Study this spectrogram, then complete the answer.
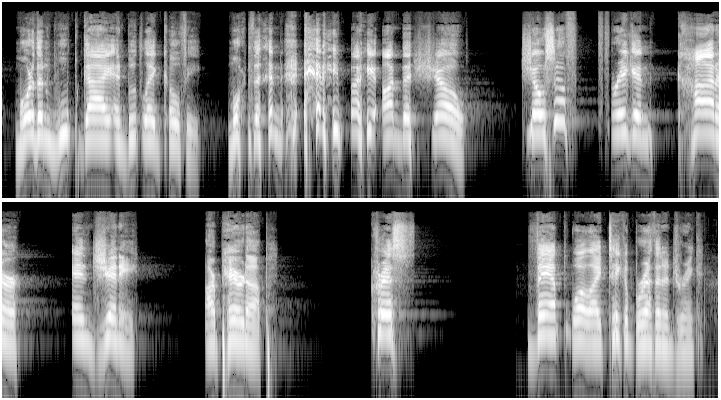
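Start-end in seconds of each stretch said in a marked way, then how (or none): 0.2-12.3 angry, worked-up, let-it-all-out tirade. Speaking to Chris about the show, letting anger out. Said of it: "Let me get my anger out".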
